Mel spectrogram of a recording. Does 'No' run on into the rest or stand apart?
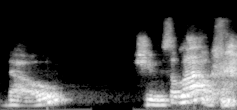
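stands apart. 'No' stands apart before 'Jews allowed'.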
